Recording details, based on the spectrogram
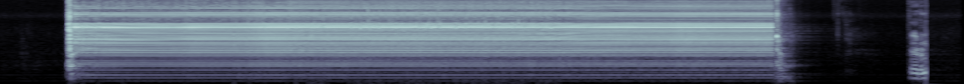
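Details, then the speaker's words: Three-phase farm motor starter making a loud, harsh electrical buzz that cuts off sharply; buzzing contactor. "नमस्कार शेतकरी मित्रांनो तुमचं जर असं स्टार्टर खूप जोर जोरात आवाज येत असेल तर त्याच्यासाठी मी एक देशी जुगाड घेऊन आलेलो आहे"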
